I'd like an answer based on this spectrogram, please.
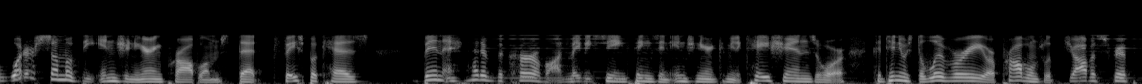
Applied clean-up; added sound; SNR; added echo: neural mask model DeepFilterNet 3.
